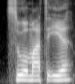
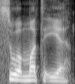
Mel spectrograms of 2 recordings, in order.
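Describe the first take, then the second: First: Matia starts with a vowel like 'mat'. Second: Matia starts with a vowel like 'mutt'. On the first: "I say mat sometimes" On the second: "if you want to use the the accent"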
